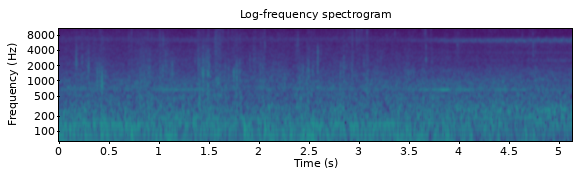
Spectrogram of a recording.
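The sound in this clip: Footsteps walk outdoors on a walking tour in New York City, soft and irregular over a steady, hissing background of outdoor noise, with no talking.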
